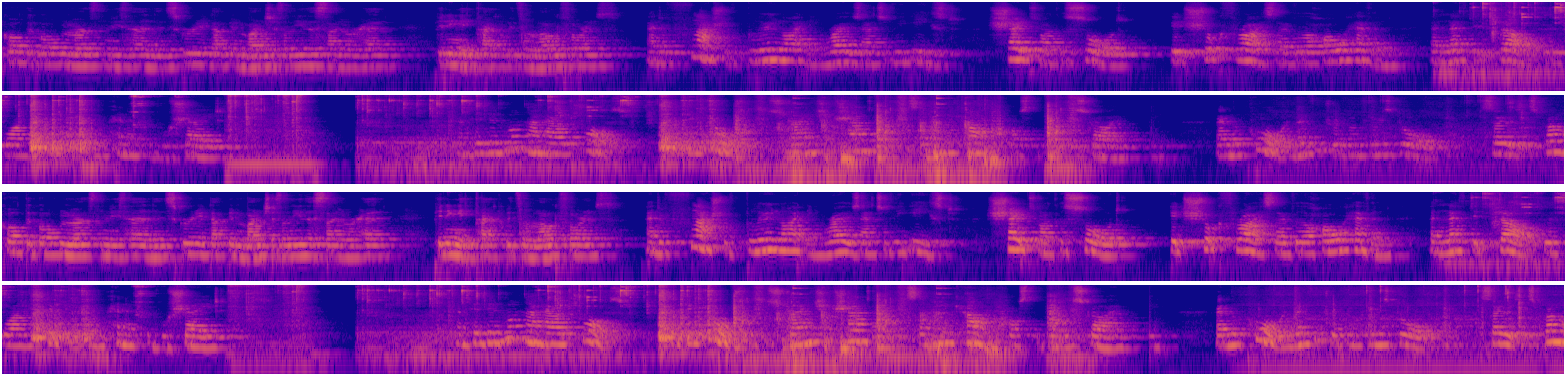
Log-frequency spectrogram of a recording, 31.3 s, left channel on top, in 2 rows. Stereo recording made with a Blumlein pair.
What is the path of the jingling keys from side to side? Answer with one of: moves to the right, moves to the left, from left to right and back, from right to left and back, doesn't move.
from left to right and back.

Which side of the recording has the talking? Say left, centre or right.
right.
